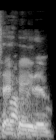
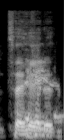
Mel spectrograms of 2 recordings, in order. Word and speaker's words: Tejeda: It's Tejeda, bro. Tejeda.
